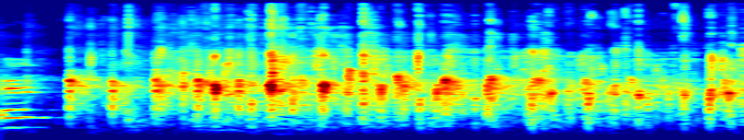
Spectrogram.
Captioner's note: applause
